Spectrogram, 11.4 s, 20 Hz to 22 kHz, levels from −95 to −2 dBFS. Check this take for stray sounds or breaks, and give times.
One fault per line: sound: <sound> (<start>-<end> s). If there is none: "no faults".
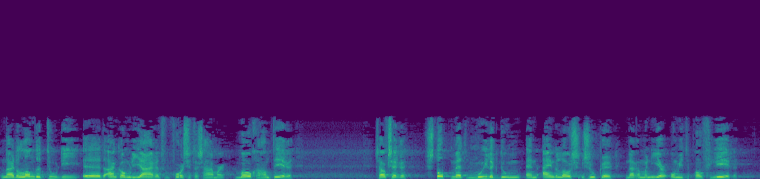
no faults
